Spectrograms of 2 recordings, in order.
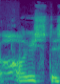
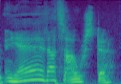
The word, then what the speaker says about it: Ouster: So Oyster Stew, that's weird, isn't it? Because it's spelled O-U-S-T-E-R. So it's like ouster. – Oh, yeah. I just said oyster.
